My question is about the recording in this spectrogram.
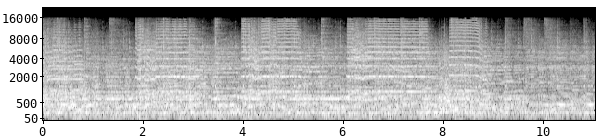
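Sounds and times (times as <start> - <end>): brass section: 0.0 - 11.0
jazz big band playing: 0.0 - 11.0.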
